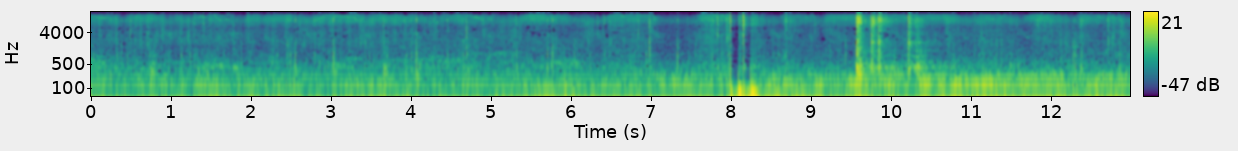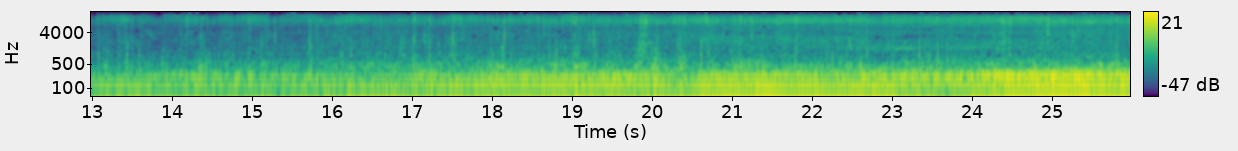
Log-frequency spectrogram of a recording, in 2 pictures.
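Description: Mountain bike rolling over a rough, cracked concrete street: a steady crackle of tyres and grit with scattered small clicks. There are sharp knocks about 8 and 10 seconds in, and a low hum builds over the second half.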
